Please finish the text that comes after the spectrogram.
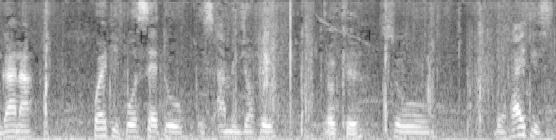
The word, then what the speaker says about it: Amedzoƒe: Okay, so the name of the town is called Amedzoƒe. Amedzoƒe. Yes, it's the name of the town. So it's an Ewe pronunciation.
